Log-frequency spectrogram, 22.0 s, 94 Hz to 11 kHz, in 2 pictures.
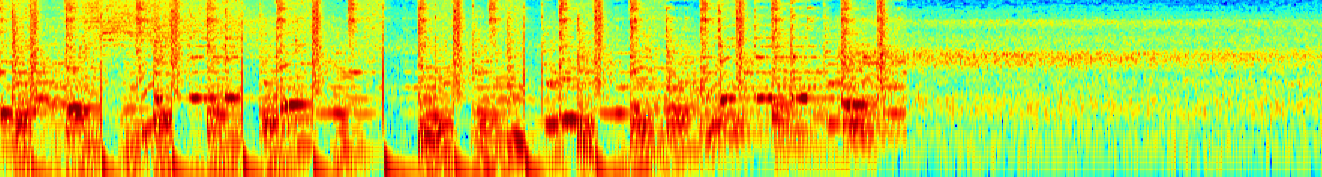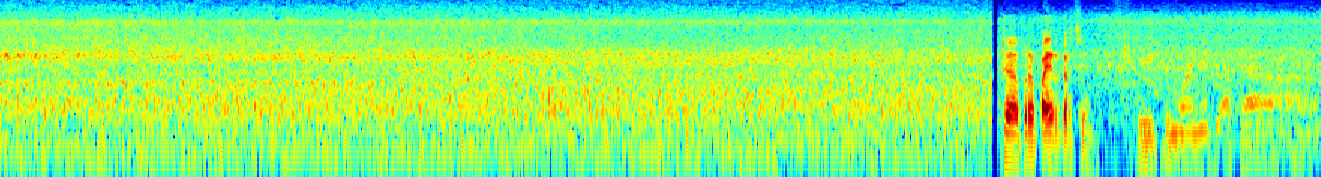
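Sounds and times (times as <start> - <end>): music track: 0.0 - 7.6
flowing river water: 0.0 - 22.0.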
